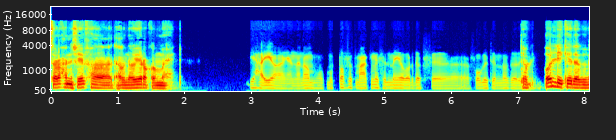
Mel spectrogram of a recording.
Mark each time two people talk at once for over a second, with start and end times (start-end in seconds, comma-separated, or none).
none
